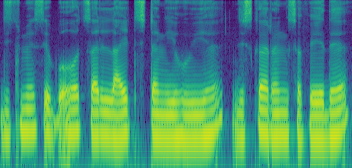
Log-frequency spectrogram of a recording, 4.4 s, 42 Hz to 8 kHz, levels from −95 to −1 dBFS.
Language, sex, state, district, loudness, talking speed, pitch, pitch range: Hindi, male, Jharkhand, Ranchi, -14 LUFS, 165 wpm, 115 Hz, 110-130 Hz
